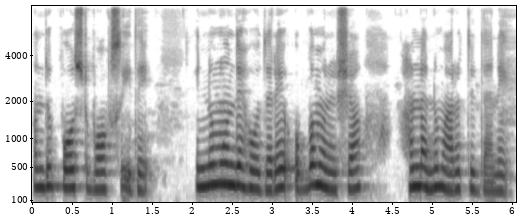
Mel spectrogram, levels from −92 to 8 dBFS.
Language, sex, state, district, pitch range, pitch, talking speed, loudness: Kannada, female, Karnataka, Koppal, 215-245 Hz, 235 Hz, 110 wpm, -15 LUFS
